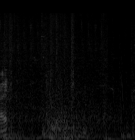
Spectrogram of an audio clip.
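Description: A gun fires a loud blast.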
